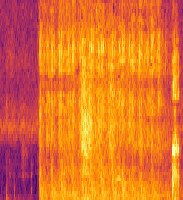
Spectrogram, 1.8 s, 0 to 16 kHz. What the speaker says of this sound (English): MP7 great at this range.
